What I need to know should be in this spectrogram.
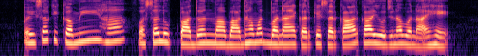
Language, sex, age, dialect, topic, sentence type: Chhattisgarhi, female, 18-24, Western/Budati/Khatahi, agriculture, question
